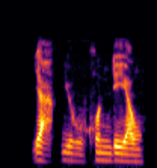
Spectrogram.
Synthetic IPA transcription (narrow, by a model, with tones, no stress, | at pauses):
jaː˨˩k̚juː˨˩kʰo˧ndi˧əw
